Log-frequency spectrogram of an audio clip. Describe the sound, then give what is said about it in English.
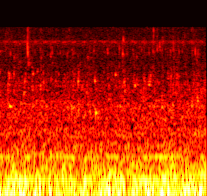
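A little backyard water fountain, where birds drink, trickles steadily at night, a continuous splashing, pouring wash with a low rumble underneath and faint bright drips scattered throughout, fairly quiet and without any talking. “I am recording right now in my backyard, and the sprinklers might be going on at any minute, and I'm sitting here with my laptop, and it's night, and I'm sitting by, I don't know, let me see if you can hear the fountain.”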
